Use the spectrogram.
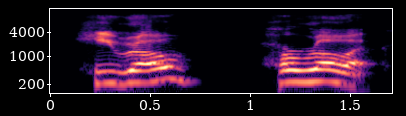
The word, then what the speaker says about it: heroic: stress is different right hero heroic it's kind of like photograph photographer sometimes the stress on the syllable changes those are important for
